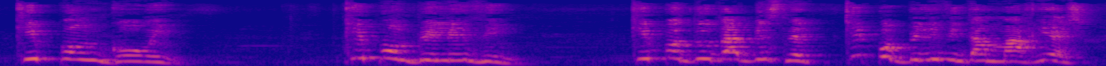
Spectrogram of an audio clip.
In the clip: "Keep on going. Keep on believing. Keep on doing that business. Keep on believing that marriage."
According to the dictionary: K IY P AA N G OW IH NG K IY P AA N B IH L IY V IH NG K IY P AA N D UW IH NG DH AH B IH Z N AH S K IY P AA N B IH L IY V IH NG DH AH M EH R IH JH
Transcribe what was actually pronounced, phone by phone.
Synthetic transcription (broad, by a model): K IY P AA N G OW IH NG K IY P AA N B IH L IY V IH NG K IY P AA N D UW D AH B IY S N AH K IY P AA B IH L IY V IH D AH M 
